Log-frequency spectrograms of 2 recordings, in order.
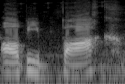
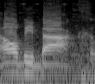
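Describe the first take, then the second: First: The vowel in 'back' is a strong 'aw'. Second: The vowel in 'back' is a plain, natural vowel. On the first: This is how people misremember the line. The speaker calls it wrong. "with like a very strong "aw" sound" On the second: This is how the line is actually said. The speaker calls it right. "with a pretty natural vowel sound"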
